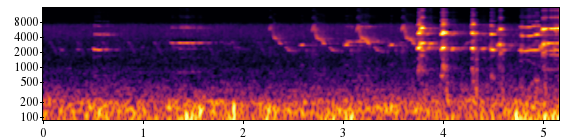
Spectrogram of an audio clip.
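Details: An adult female eagle calls on coming to the nest, 6 April 2018, evening. Several thin, descending chittering notes are followed by a burst of rapid clicking, with brief high piping tones throughout and faint wind below.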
